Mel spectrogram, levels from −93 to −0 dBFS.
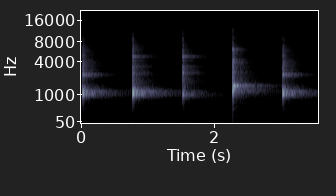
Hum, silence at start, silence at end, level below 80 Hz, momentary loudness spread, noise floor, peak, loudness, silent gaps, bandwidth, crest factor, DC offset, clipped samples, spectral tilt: none; 0.05 s; 0.2 s; under -90 dBFS; 22 LU; -83 dBFS; -20 dBFS; -47 LUFS; none; 11.5 kHz; 30 dB; under 0.1%; under 0.1%; 5 dB/octave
